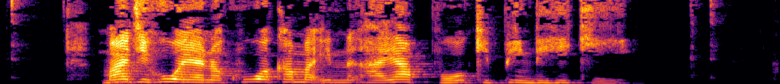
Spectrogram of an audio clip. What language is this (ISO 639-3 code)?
swa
